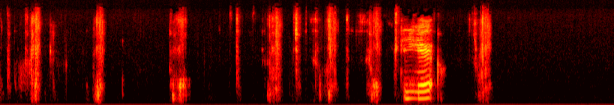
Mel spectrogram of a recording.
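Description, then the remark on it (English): Crunching as someone bites into crisp food and chews, a series of sharp, irregular crackly bursts, with a brief spoken question in the middle. “Can you hear this crunchy?”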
